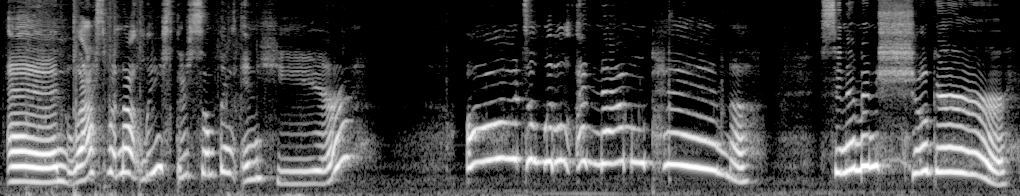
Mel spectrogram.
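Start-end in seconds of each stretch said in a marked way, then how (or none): 4.7-10.1 high, thrilled discovery of "it's a little enamel pin"; excited squeal. Real, not acted. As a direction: gasp with delight at the pin. Opening last gift, a pin.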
